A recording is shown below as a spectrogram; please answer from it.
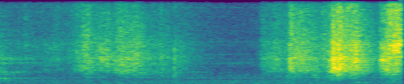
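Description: Quiet handling of a PVC pipe frame with foam pool-noodle floats as it is turned upside down by hand: faint rubbing and light knocks over a faint steady hum, with a little more noise near the end.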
